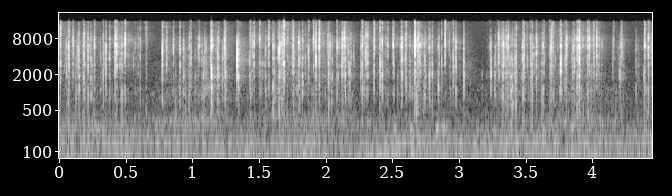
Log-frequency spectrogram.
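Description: A small clear plastic bag holding a soft pink-and-white paw-shaped squishy is crinkled and squeezed with fingertips and long red nails. The result is a steady, quiet stream of bright, dry crackles and crinkles, with a few sharper snaps standing out and no lingering ring.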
